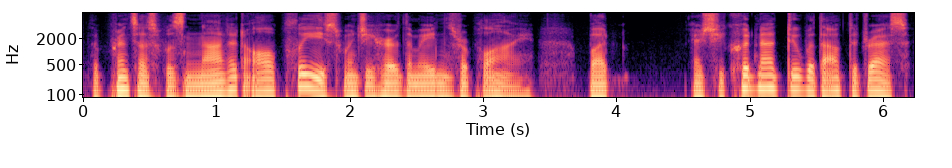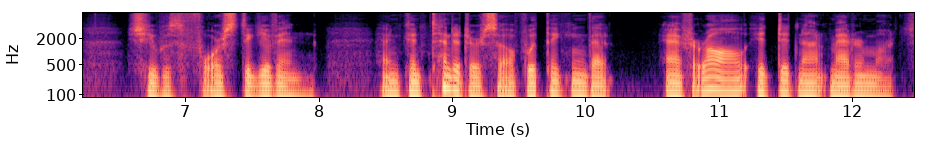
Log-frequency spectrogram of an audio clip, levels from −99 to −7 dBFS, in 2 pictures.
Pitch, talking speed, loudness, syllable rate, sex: 95 Hz, 195 wpm, -22 LUFS, 5.3 syllables/s, male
